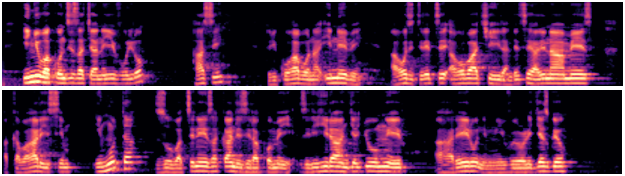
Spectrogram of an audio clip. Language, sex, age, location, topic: Kinyarwanda, male, 18-24, Huye, health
